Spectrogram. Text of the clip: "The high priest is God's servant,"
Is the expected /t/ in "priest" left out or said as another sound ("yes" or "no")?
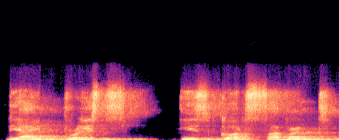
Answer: no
